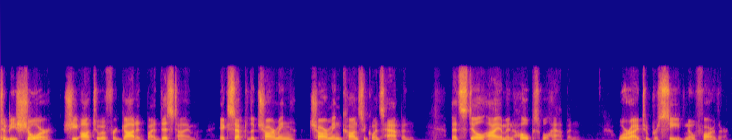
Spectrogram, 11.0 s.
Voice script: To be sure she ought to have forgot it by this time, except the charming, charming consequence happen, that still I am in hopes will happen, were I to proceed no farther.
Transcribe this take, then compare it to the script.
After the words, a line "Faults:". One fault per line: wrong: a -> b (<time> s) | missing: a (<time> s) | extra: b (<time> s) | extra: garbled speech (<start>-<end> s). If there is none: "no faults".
To be sure she ought to have forgot it by this time, except the charming, charming consequence happen, that still I am in hopes will happen, were I to proceed no farther.
Faults:
no faults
